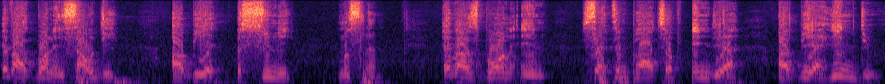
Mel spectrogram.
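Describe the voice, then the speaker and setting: A middle-aged man, explaining as a talk-show guest in emphatic, deliberate phrases. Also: fairly high pitch, slightly rough, rough recording. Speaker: studio guest. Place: TV studio lounge set. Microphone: lapel mic.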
